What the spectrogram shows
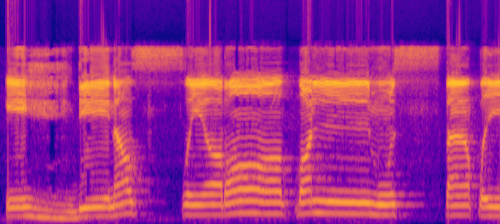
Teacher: lam sukun tidak ditekan tidak ngeget tidak dipantulkan ihdin mustaqim jangan sampai TH atal jangan sampai dipantulkan mustaqim nah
